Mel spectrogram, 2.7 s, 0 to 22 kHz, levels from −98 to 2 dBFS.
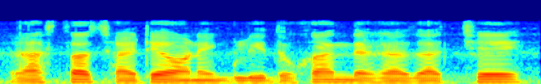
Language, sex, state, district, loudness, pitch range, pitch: Bengali, male, West Bengal, Cooch Behar, -19 LUFS, 105-120 Hz, 105 Hz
